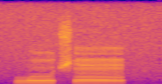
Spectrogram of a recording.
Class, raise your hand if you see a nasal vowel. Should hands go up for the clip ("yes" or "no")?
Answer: yes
